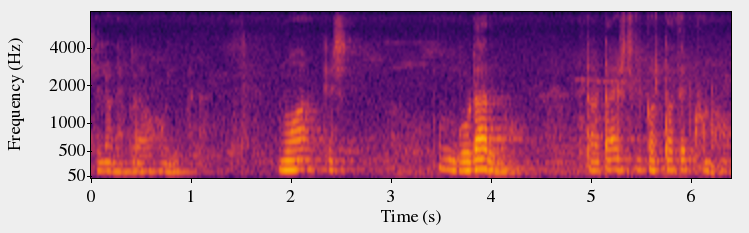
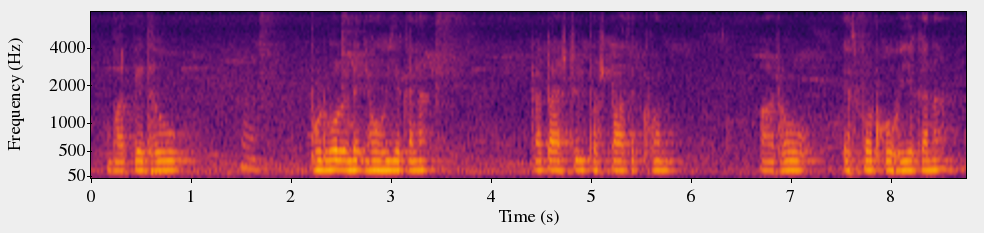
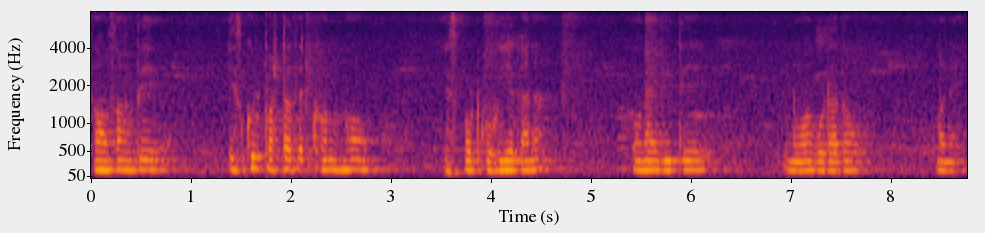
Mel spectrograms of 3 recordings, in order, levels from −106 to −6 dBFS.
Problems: none marked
